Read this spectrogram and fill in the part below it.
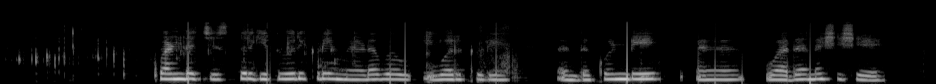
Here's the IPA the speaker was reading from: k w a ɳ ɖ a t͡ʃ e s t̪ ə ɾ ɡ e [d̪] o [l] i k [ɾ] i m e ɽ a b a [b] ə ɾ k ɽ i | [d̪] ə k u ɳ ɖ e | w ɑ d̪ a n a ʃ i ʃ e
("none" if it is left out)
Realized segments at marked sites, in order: t̪, ɾ, ɽ, w, d̪

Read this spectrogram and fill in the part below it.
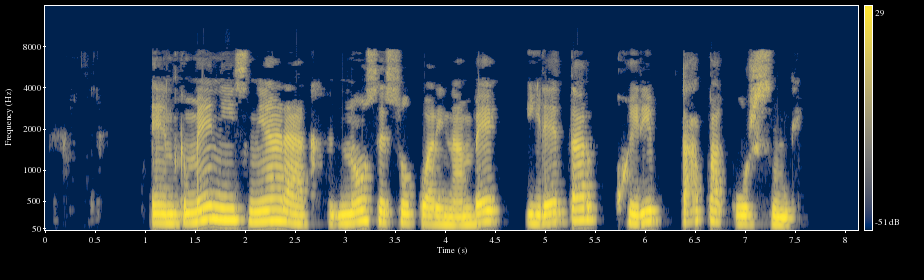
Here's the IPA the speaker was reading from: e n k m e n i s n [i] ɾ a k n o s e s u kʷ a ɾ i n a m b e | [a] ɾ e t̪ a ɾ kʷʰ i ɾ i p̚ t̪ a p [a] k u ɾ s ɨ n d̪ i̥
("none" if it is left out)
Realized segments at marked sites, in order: a, i, a

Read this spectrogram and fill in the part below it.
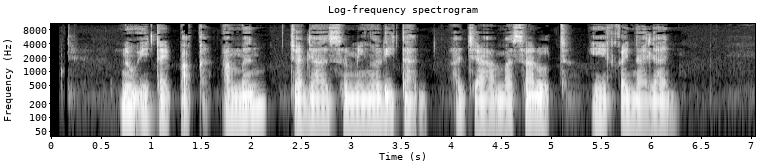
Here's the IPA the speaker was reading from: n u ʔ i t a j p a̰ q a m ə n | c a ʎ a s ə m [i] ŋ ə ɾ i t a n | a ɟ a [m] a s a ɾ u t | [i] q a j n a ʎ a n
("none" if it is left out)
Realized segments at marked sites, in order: i, m, i

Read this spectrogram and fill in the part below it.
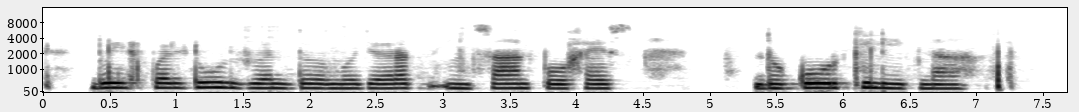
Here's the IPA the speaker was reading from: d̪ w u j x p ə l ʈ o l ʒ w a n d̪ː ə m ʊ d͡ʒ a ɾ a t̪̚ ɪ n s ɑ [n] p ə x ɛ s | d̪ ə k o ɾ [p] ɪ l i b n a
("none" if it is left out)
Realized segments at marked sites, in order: n, k

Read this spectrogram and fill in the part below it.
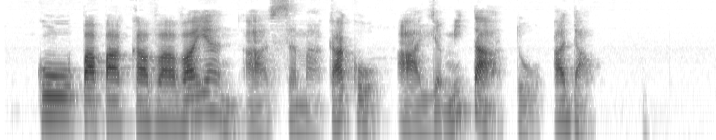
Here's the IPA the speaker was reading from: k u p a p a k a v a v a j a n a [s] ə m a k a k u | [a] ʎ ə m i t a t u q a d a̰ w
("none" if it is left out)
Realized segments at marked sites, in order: s, a

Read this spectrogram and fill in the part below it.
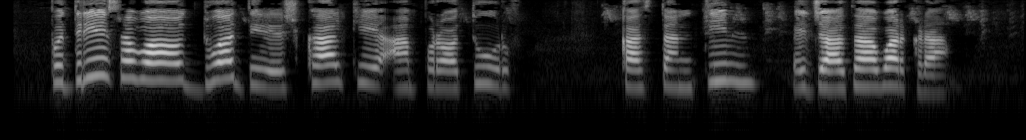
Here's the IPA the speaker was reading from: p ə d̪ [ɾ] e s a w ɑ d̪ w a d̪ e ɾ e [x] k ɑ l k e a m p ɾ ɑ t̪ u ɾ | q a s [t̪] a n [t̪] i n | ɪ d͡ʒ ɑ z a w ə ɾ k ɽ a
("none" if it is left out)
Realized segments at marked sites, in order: ɾ, ʃ, t̪, t̪

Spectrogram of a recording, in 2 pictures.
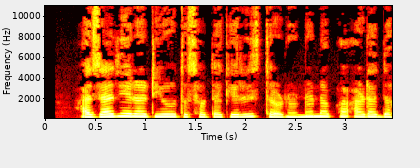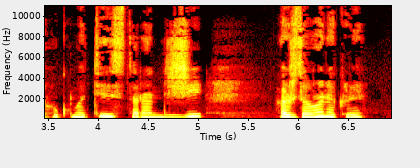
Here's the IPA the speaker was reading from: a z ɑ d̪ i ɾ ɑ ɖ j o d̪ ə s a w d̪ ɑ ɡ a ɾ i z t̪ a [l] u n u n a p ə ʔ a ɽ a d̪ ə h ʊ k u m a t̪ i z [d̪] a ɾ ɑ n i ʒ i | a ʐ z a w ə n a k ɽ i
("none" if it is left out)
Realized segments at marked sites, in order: ɽ, t̪

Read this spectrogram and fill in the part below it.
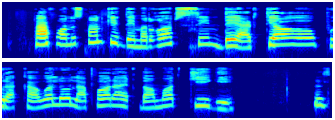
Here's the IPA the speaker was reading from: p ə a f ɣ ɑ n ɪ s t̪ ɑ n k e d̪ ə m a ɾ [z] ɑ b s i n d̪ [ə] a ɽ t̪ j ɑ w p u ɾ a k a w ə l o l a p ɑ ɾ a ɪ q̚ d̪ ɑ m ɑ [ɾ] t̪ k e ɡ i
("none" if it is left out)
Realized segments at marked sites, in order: ɣ, ə, none

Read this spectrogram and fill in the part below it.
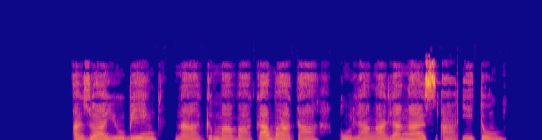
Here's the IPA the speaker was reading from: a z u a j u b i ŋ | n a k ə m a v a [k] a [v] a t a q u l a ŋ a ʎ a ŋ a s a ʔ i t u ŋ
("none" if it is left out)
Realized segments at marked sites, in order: k, v

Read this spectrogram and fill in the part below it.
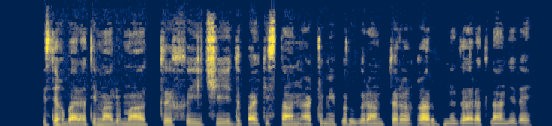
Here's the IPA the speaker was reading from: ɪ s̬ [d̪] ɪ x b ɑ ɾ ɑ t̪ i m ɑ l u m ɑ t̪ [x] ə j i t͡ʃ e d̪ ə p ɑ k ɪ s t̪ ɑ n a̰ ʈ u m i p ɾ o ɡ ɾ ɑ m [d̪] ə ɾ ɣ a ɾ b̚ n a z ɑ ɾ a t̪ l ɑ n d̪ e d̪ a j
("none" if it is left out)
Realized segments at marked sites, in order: t̪, x, t̪

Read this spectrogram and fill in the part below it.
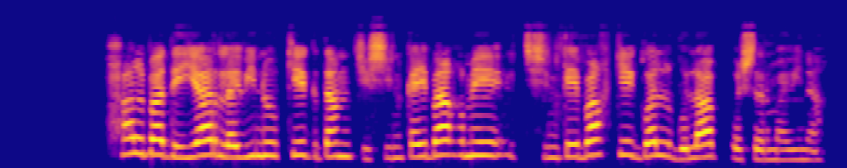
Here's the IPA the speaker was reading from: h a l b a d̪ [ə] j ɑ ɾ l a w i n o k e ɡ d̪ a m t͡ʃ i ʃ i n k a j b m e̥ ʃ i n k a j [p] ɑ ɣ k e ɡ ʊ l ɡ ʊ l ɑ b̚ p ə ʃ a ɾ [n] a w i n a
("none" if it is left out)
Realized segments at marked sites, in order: ə, b, m

